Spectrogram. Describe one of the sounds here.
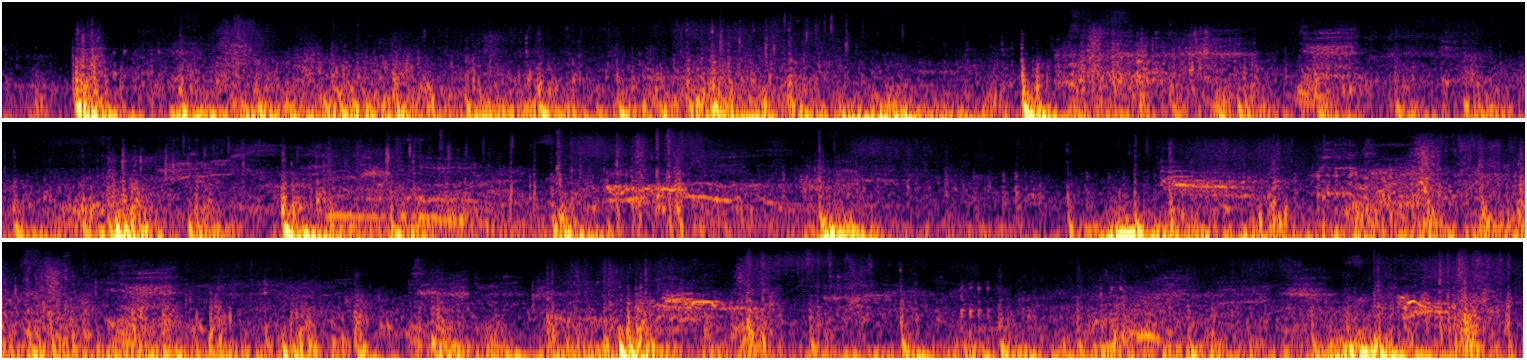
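A giant beast stomps with heavy, thudding footsteps.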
